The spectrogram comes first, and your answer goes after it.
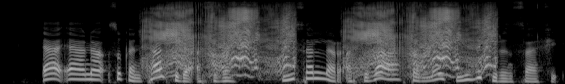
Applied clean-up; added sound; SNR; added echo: none; Zipper (clothing); -2 dB; none.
